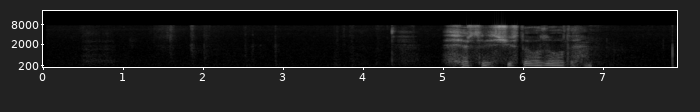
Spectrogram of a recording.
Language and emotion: Russian, neutral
